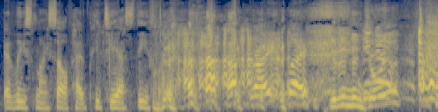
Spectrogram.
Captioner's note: laughter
